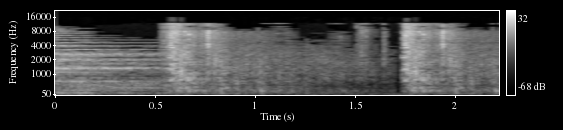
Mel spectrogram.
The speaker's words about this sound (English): two shots, two misses.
